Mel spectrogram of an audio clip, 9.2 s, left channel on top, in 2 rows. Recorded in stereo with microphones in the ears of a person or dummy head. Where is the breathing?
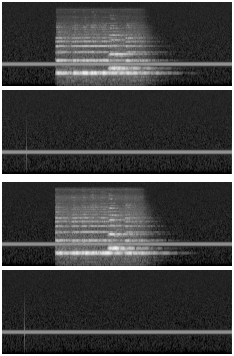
No breathing in this recording.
